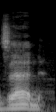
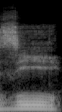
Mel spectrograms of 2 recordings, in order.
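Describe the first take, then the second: First: The letter is pronounced 'zed', the Canadian way. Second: The letter is pronounced 'zee', the American way. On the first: "I'm Canadian. I should be saying Z" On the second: "Sometimes this Z just sounds better"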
